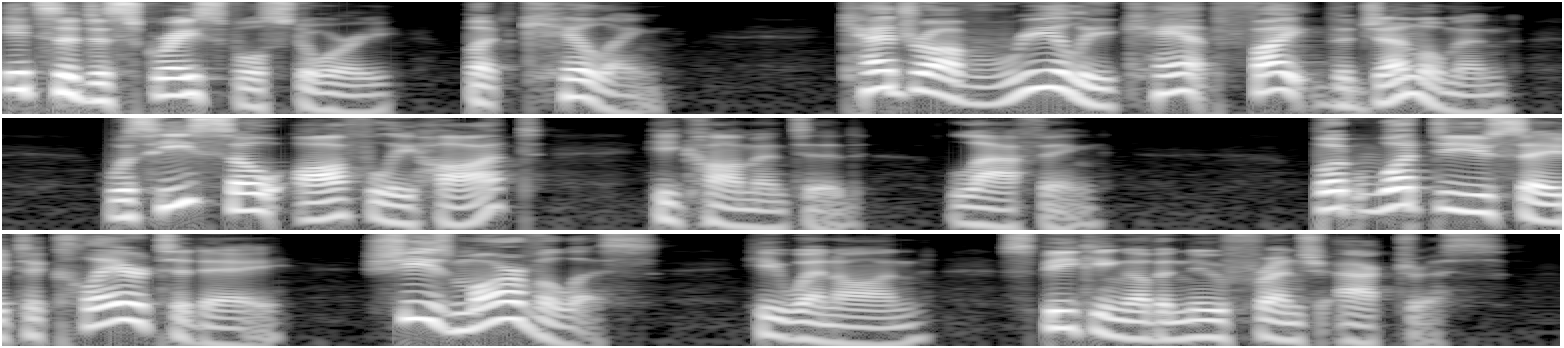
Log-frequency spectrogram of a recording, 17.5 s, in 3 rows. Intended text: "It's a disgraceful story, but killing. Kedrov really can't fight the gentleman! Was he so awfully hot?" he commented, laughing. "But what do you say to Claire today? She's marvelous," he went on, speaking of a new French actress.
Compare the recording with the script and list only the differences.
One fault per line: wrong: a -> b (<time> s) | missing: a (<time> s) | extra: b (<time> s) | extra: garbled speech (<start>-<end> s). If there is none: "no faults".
no faults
